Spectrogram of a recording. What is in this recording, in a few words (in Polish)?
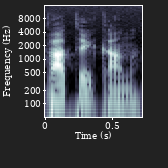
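"Watykan", Polish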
